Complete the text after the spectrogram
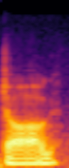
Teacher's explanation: the D sound in the word dog, a voiced alveolar stop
